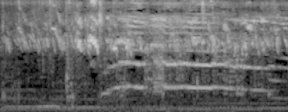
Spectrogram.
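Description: Three-week-old chicks crowded in a brooder give a steady run of high, rising peeps and chirps with a few louder calls, close by and heard alone without any talk.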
